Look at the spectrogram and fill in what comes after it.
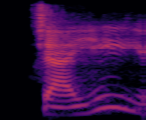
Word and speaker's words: ChiaYi: In Taiwan and ChiaYi, is that right? – ChiaYi, you're correct.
